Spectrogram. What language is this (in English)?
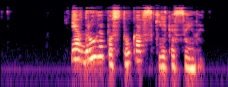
Ukrainian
